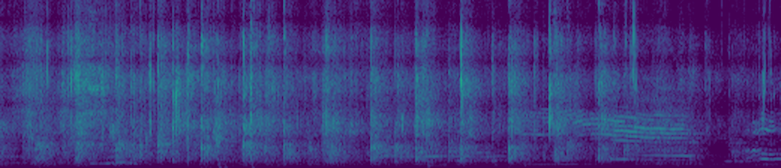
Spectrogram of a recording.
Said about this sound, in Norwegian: Ok, Ok, Tusen takk. Da kan dere sette dere ned. Gi dem en applaus.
